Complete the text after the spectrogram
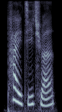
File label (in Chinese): "太极拳", Chinese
